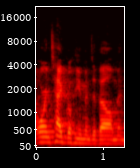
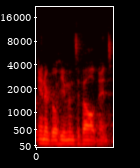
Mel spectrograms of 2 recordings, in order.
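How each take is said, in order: First: Integral is said the Canadian way. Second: Integral is said the American way. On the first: "as it's pronounced in Canada" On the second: "I learned this stuff in the States, so I use the word"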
